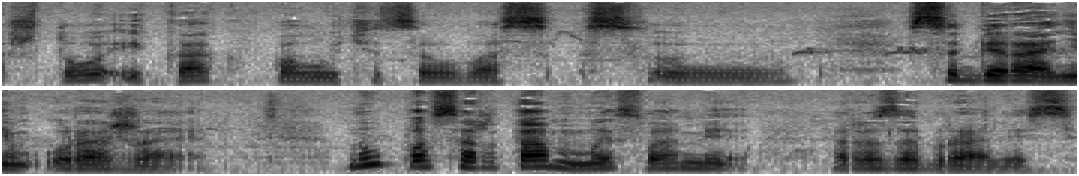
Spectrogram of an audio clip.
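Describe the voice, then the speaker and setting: A woman with an ordinary speaking voice talks fairly slowly at a fairly low pitch, her intonation lively. Her loudness swings widely, and the sound is dry with no echo. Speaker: garden channel host. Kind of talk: tutorial. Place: garden. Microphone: phone near.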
